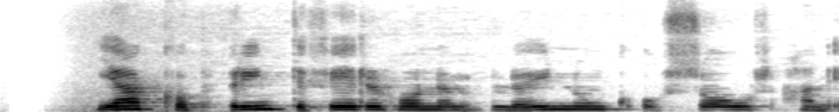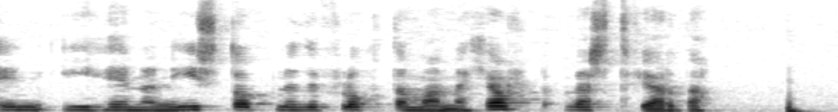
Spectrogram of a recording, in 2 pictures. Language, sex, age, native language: Icelandic, female, 30-39, Icelandic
